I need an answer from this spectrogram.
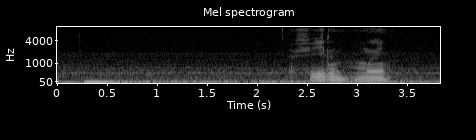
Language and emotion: Russian, neutral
